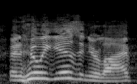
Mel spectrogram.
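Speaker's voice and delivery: ordinary talk, nothing marked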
